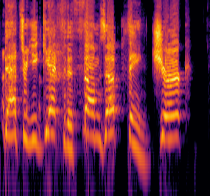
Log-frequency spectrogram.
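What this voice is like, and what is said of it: Imitates another person's voice. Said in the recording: “That's my Triple H. My 1997 Triple H will always be my impression.”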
